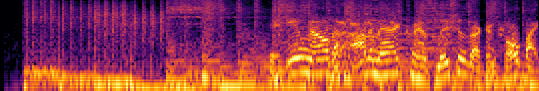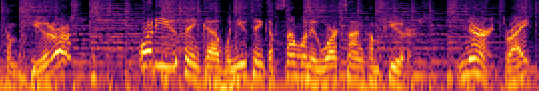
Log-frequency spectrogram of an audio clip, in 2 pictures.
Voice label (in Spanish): comercial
